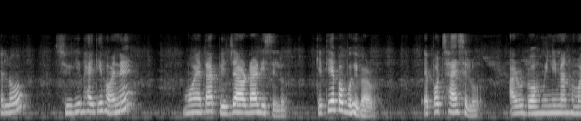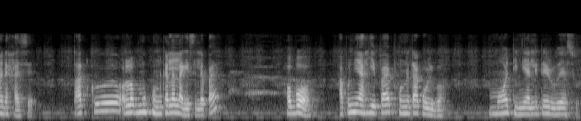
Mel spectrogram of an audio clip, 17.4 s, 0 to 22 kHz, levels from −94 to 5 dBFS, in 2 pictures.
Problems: none marked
